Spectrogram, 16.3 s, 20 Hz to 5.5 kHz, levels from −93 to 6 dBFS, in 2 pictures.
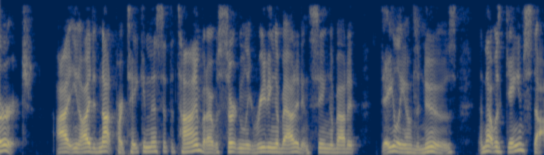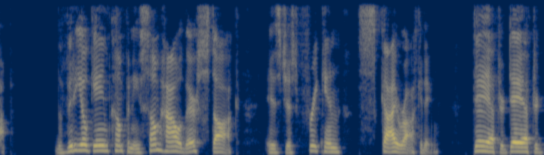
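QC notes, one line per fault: No faults found in the speech; nothing to log.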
